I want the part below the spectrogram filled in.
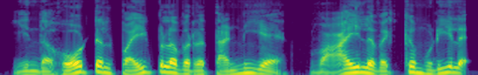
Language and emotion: Tamil, disgusted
